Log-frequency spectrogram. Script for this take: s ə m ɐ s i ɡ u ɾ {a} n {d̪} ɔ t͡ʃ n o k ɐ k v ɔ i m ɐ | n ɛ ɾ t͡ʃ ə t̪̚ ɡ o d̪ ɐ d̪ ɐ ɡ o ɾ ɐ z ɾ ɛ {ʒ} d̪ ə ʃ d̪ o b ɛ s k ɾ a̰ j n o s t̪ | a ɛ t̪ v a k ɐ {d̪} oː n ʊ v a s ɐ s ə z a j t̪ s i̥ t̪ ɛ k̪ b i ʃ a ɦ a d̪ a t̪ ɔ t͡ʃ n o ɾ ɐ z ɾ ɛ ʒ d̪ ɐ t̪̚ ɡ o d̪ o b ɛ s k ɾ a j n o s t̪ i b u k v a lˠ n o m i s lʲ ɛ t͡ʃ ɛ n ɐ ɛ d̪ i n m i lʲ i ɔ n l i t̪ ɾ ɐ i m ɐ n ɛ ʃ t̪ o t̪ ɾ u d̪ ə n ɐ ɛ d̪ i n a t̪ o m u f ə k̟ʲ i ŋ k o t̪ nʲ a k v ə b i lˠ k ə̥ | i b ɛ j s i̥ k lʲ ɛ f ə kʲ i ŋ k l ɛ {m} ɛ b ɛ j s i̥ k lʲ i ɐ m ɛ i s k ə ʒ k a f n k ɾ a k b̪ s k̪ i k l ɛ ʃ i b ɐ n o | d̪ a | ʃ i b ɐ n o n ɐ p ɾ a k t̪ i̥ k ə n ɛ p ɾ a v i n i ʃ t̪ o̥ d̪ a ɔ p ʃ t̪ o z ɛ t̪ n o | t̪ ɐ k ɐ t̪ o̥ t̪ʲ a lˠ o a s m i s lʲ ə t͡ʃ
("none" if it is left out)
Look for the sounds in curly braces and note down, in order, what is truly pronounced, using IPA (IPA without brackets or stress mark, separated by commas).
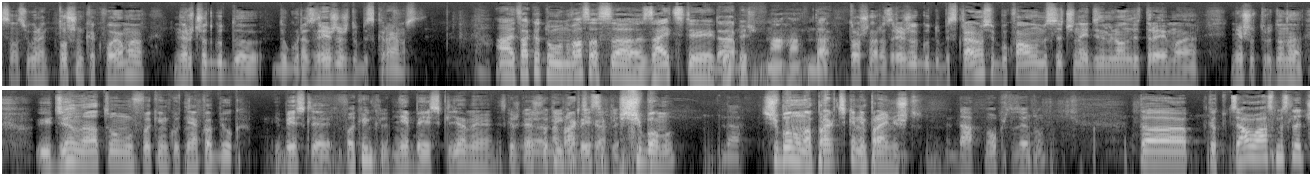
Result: ɛ, t̪, ʒ, t̪, n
